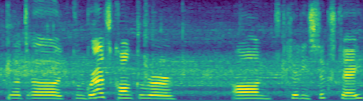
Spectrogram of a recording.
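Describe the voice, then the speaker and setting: Against noticeable background noise, a woman speaks very slowly at a high pitch with monotone, flat intonation. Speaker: gaming YouTuber. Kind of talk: gameplay commentary. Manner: casual, filler-heavy.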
